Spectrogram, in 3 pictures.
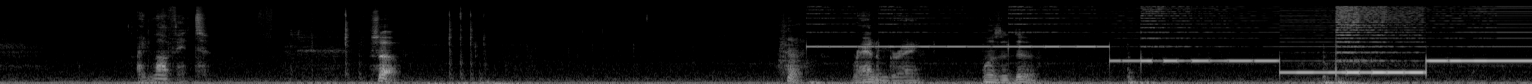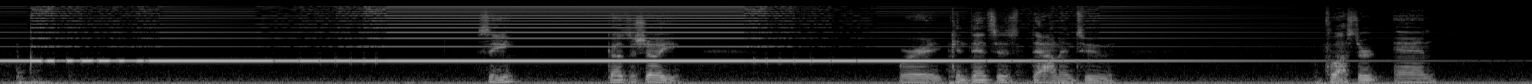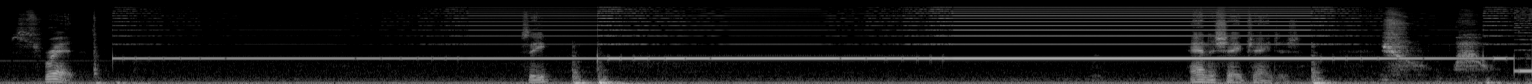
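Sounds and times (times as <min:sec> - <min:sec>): synthesizer high-pitched tone: 0:08.1 - 0:27.2
short knock: 0:36.4 - 0:37.0.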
